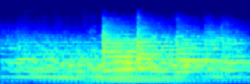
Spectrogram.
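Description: Large church bells ring out in overlapping peals, rich sustained tones with fresh strikes every half second or so, loud and resonant with a long ringing wash and no voices.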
